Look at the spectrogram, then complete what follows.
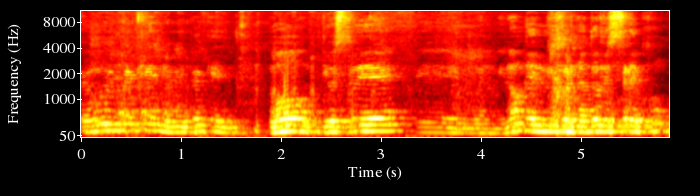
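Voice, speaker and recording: A man's fairly high voice at a fairly slow pace, with fairly even intonation, big swings in loudness, audible room echo and noticeable background noise. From Colombia, Medellín. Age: 60s. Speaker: rock vocalist. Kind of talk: interview. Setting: live event with audience at rock museum.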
